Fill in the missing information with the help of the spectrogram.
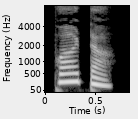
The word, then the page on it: ಪಾಟ: Kannada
